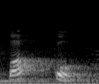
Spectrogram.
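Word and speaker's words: পক্ব: একটা উচ্চারণ আমরা পাচ্ছি যে কটার দ্বিত্ব উচ্চারণ হবে, পক্ক।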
